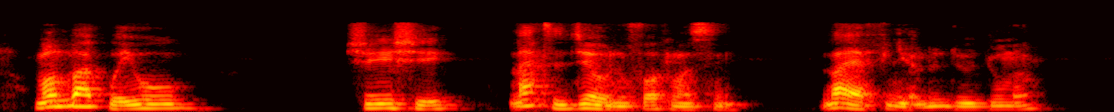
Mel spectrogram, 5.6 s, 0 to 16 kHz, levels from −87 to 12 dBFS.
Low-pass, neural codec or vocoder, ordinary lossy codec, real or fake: 7.2 kHz; codec, 16 kHz, 2 kbps, X-Codec, WavLM features, trained on Multilingual LibriSpeech; none; fake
